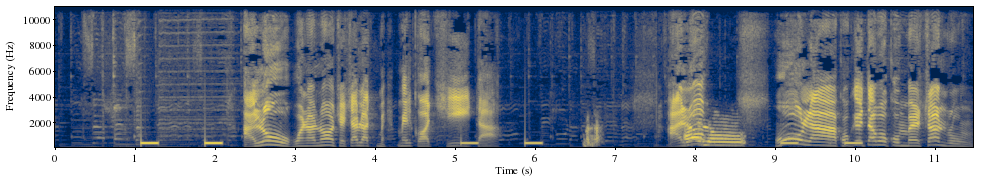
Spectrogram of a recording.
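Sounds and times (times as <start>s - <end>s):
faint music: 0.0s - 11.4s
electronic telephone line tones for incoming call: 1.1s - 1.3s, 1.9s - 2.1s, 5.1s - 5.3s, 5.9s - 6.8s
speech: 2.4s - 5.6s, 7.7s - 11.4s
faint chatter: 7.8s - 8.9s.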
